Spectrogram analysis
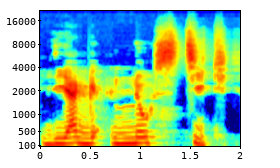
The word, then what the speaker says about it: diagnostic: prononce l'île de leyte recipe harriman chacune se prononcent normalement on dit diagnostic est aussi le moule commission là on les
